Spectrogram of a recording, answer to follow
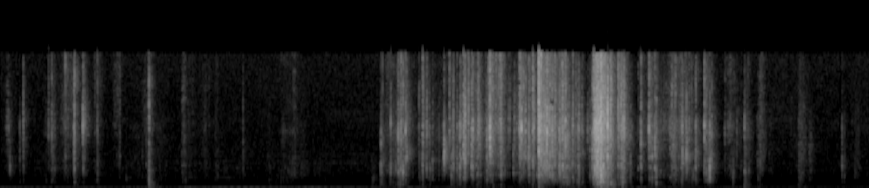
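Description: A trading-card pack wrapper being torn open and crinkled by hand: a run of crackling rips about three seconds in, loudest at about four and a half seconds, after a few faint clicks and rustles of cards being handled.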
